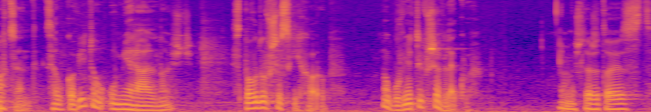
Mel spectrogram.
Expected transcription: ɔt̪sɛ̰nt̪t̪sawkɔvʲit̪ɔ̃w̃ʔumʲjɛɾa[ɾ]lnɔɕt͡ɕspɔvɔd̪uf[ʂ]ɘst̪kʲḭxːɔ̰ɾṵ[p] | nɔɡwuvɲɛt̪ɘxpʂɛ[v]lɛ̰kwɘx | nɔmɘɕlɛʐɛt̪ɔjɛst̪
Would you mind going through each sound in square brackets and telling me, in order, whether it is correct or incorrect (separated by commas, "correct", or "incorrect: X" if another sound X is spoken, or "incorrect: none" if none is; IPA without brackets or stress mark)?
incorrect: none, correct, correct, correct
